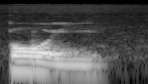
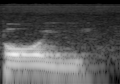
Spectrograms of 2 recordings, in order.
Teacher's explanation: if you take the word boy for example the oi vowel in there is actually two monophthongs conjoined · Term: diphthongs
